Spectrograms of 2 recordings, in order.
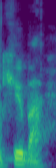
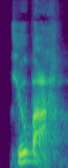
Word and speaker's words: Cuba: But how do you say it that way? Cuba. She said I couldn't roll my R's. I said Cuba. But does Cuba have an R in it? No R in it.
